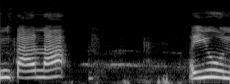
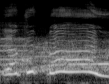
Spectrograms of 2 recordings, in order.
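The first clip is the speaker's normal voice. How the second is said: much higher squeal of the call; high excited call; 10 semitones higher than usual. Pretend. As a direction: shriek it out in delight. Calling out a game move.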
